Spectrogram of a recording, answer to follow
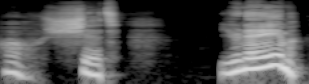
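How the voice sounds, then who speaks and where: Man acting a frantic young male soldier, pitched up. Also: lively intonation, very slow, full character voice. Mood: horrified. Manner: frantic, urgent.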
